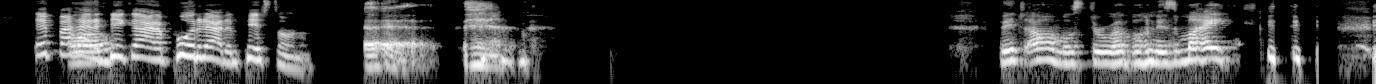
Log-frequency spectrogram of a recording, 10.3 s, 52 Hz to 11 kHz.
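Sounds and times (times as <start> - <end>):
speech: 0.3 - 4.2, 7.2 - 10.3
loud raspy burp: 2.7 - 3.9.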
